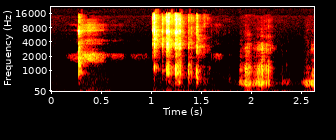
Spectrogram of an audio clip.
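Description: Crunchy chewing of Doritos corn chips eaten with chili, close up, in three separate bursts of crisp bites and munching with short quiet gaps between, no talking.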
